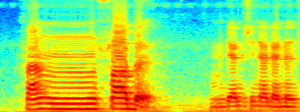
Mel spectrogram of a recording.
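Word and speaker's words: فانصب: Contohnya di sini ada nun sukun bertemu dengan sob, membacanya adalah fangsob, fangsob.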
